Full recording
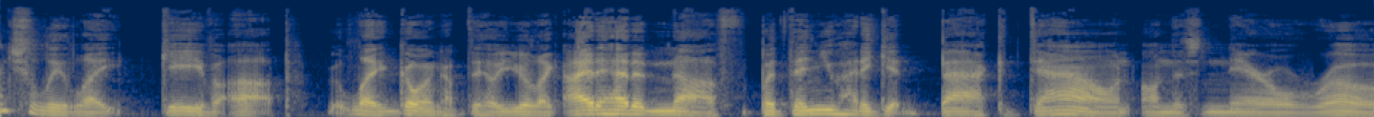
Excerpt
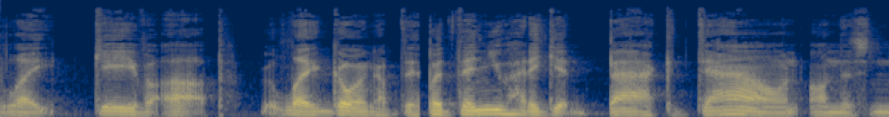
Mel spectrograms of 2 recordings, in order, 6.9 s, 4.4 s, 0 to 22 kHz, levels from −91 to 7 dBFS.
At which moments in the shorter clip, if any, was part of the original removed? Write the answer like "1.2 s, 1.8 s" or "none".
2.1 s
